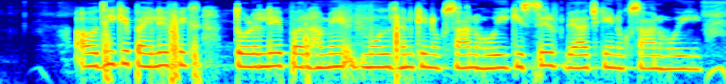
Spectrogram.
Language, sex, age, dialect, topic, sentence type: Bhojpuri, female, 18-24, Western, banking, question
